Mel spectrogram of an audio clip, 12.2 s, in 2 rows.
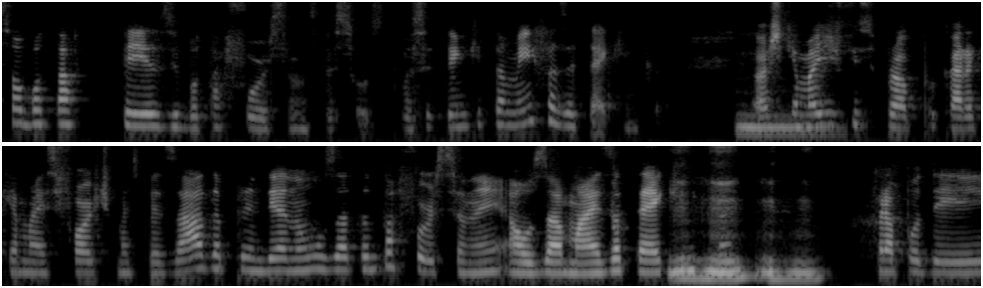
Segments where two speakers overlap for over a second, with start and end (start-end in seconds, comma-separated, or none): none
